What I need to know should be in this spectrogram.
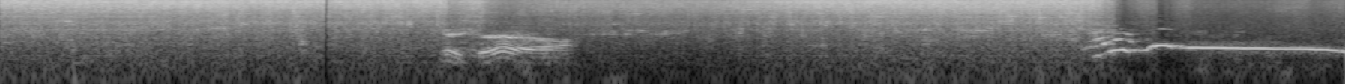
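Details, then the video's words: During a bath and blowout, the vocal female Husky Mila gives a short wobbling yodel, then later a rising cry that flattens into a long, steady, slowly falling moan, over a constant background hiss of running water or dryer. "Talking Husky FURNADO Bath and Blowout"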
